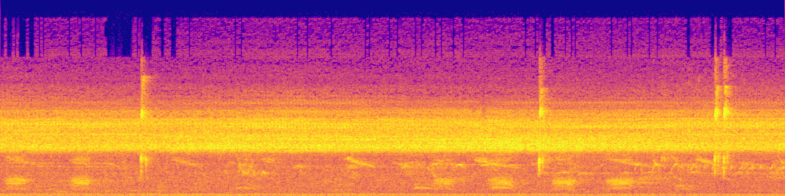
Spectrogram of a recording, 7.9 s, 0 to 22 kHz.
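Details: Jungle babbler family together in trees on 22 June 2021, flitting between branches: harsh, nasal chattering calls repeated irregularly, roughly every half second in bursts, over a steady high insect drone and faint clicks.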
